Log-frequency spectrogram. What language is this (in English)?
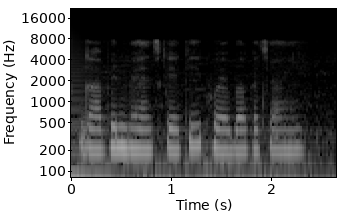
Maithili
